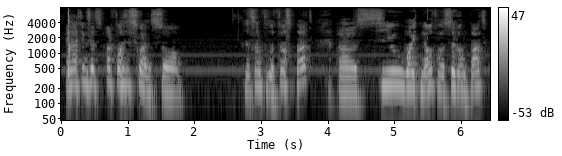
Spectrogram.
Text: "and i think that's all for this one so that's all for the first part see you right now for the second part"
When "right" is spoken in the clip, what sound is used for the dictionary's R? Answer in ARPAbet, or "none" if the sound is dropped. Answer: W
